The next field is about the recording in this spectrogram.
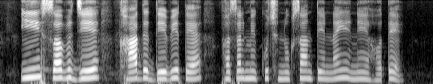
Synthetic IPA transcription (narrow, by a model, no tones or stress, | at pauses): isəbʱd͡ʒe | kʰad̪d̪ebet̪ɛ | pʰəsəlmẽkʊt͡ʃʰnʊksaːnt̪enəinɛɦot̪e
